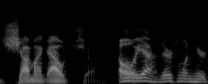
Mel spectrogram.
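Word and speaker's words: Chama Gaúcha: Oh, and then when the owner came in, he told me that I was pronouncing it wrong. It's Chamagaucha. Chamagaucha. Yeah, and I was like, not Chamagaucha. Like, I just naturally said it that way. He goes, no. Shama.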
